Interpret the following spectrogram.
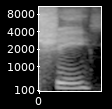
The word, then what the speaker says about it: Sidhe: Sidhe is the older spelling. Si with a fada is the newer spelling. Just pronounce she.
